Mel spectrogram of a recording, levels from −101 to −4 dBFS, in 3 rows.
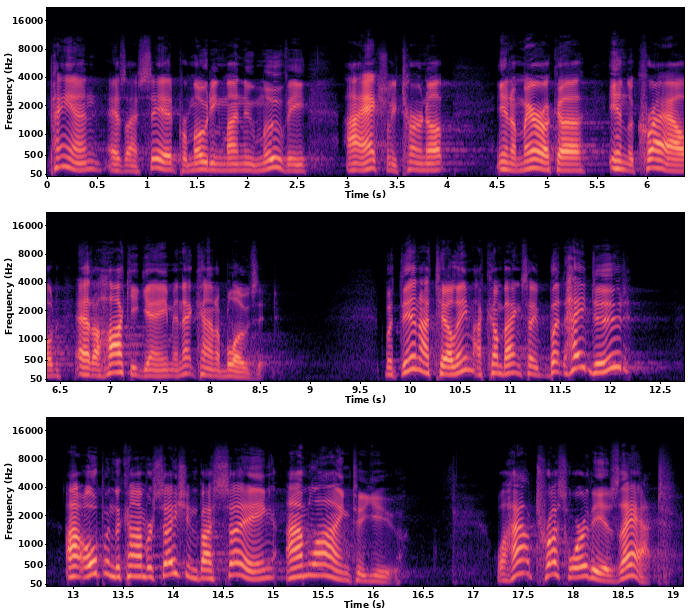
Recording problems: none

